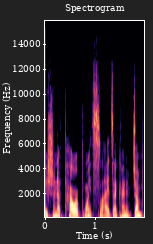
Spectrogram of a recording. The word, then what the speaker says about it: PowerPoint: Don't say PowerPoint presentation. It's PowerPoint. PowerPoint. It's just one word, so point is not stressed.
